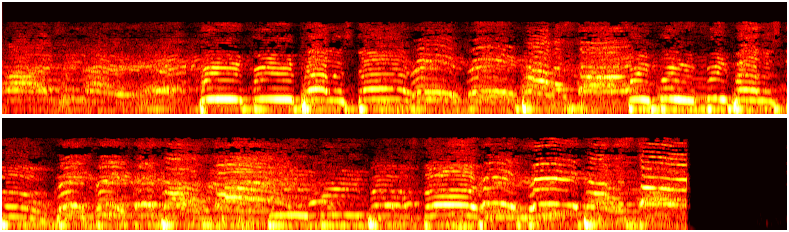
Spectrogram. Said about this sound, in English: And here is some Black Lives Matter protesters listening to them. This is in Beverly Hills, California.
